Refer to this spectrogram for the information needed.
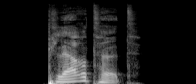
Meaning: inflection of plärren: 1. second-person plural preterite 2. second-person plural subjunctive II
- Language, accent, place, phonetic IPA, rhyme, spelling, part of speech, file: German, Germany, Berlin, [ˈplɛʁtət], -ɛʁtət, plärrtet, verb, De-plärrtet.ogg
